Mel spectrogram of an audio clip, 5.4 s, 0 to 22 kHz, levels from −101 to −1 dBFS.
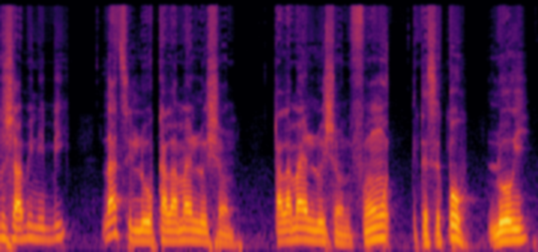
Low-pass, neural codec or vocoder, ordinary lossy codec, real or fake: none; none; none; real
